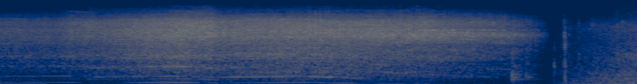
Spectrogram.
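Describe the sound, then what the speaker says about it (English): An angle grinder fitted with a flap disc flattens a bevelled edge on a clamped workpiece, giving a loud, steady abrasive roar that swells and holds, then cuts off sharply near the end. "And that's what the flap disc is fantastic for."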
